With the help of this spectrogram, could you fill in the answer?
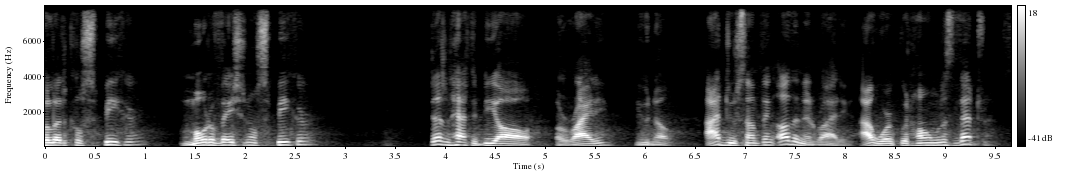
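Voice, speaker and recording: A man with a fairly high pitch and lively intonation at a fairly quick pace, long, frequent pauses, and a very clean recording with a silent background. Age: 60s. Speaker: author and former prisoner. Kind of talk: interview.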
